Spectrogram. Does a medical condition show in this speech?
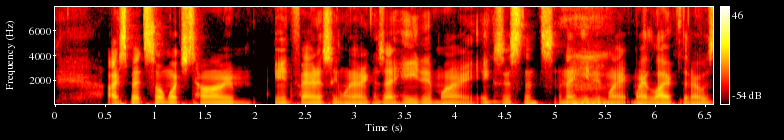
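Yes: cleft lip and palate.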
